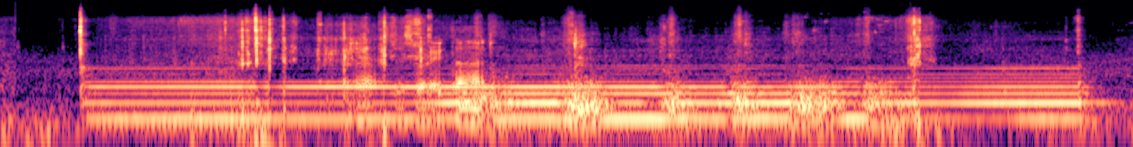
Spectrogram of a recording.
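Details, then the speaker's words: Second gas-electric rooftop unit, same model, no-heat complaint, heat called for test: loud steady hum with irregular rattling clatter; another bad draft inducer motor, to be replaced. "yeah it's another draft motor that went bad I could tell just do the test"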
